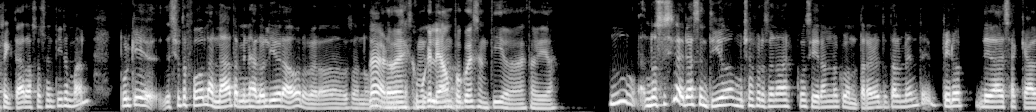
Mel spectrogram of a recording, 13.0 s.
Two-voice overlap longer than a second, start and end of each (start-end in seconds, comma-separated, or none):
4.6-5.8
